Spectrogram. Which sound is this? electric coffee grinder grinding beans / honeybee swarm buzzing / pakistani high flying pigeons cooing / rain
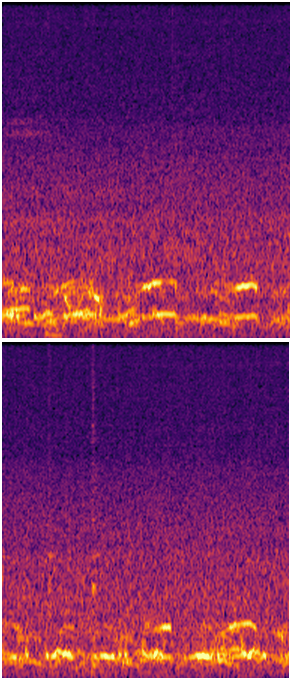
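pakistani high flying pigeons cooing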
